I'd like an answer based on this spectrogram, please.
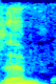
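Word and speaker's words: Zdeb: The D is silent, I believe, not Zeb. It's just Zeb.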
